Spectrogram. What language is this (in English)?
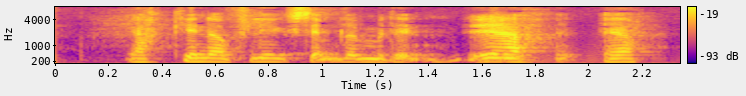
Danish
